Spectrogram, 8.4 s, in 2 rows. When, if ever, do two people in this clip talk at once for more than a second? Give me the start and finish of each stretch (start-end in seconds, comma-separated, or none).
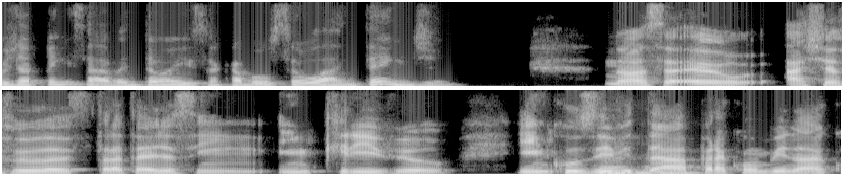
none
